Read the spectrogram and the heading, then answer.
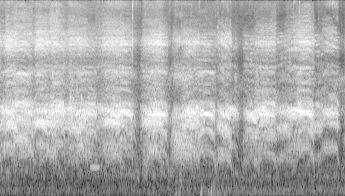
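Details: Crows fighting for food keep up long grating caws, each lasting about a second, repeated almost without pause, with a few soft knocks in the background.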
